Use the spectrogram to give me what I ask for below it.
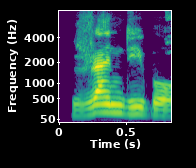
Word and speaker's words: rendezvous: The last N should be pronounced through the nose, like croissant, restaurant, rendezvous. Okay, the Rendezvous.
